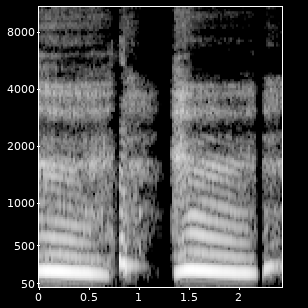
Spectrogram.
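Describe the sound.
A voice imitates a friend's loud, heavy breathing: two long, drawn-out, strained breaths with a short pause between them, prominent, with no ordinary talk.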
